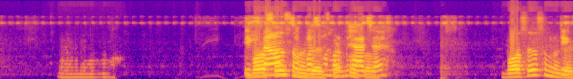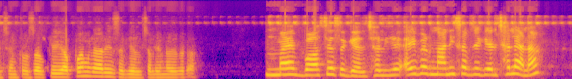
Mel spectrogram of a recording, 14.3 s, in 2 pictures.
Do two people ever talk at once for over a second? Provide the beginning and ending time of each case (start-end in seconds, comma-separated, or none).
3.1-4.7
